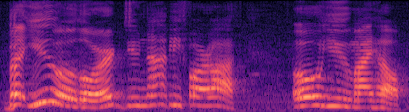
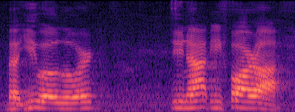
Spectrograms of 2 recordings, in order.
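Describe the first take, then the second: First: Loud, high, impassioned declaiming; scripture reading redone. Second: Firm, emphatic reading of a plea; scripture reading. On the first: Preacher repeating the psalm's plea after interruption, loud declaiming. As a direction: cry out the plea at full voice. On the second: Preacher reading a psalm's plea to God, emphatic. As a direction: read it out strongly, in a measured way. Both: Acted. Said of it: "I'll do it again for you".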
